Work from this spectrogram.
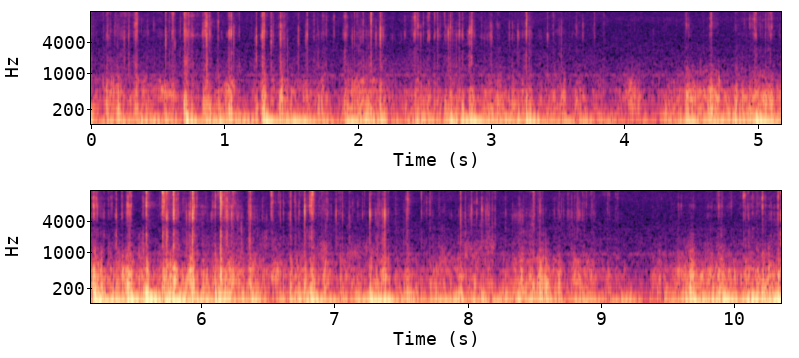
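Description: An old amethyst chip bracelet on gold wire is held in both hands against the microphone while long nails scratch and tap the stone chips and wire. Dense, irregular patter of small, bright clicks and scratchy rustles runs throughout over a low handling rumble, with no talking.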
